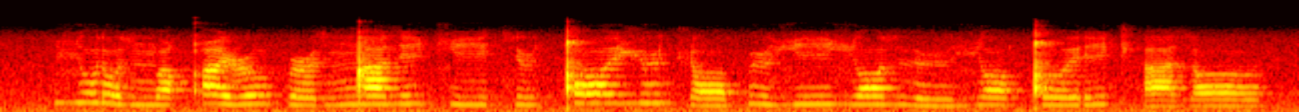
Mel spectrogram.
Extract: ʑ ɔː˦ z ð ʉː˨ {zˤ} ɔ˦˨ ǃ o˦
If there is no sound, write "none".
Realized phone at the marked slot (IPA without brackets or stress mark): ʑ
